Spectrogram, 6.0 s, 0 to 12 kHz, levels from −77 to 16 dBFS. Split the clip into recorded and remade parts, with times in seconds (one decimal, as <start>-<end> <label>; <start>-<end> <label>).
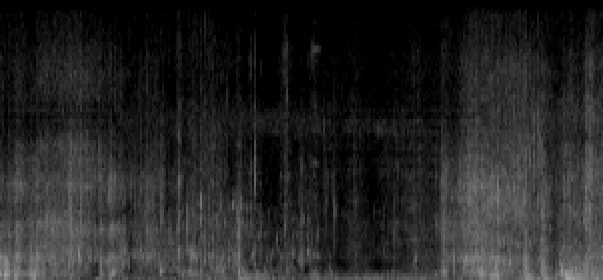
0.0-1.2 remade; 1.2-3.2 recorded; 3.2-4.9 remade; 4.9-6.0 recorded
